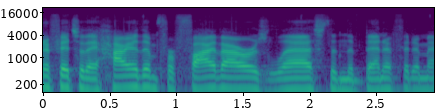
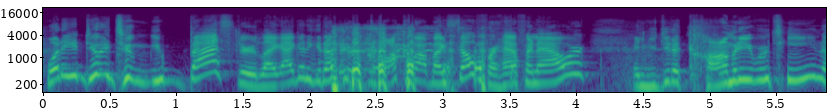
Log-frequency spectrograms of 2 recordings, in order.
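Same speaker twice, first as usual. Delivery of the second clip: higher and louder, laughing through a mock protest; hammed-up laughing outcry at the man who just did stand-up; mock outrage; 8 semitones higher, 6 dB louder than usual. After Dick's comedy set, host protests on stage, laughing mock outrage. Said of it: "I'm like".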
